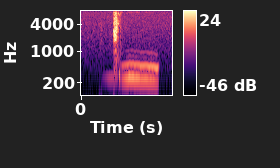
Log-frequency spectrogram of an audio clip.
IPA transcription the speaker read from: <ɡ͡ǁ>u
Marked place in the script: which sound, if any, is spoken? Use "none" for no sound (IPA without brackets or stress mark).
ɡ͡ǁ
